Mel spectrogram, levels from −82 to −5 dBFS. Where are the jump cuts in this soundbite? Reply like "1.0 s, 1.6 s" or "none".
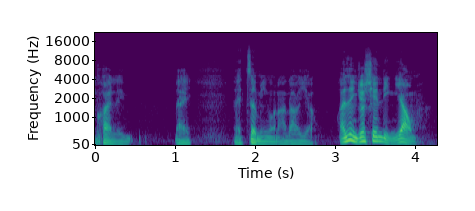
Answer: none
